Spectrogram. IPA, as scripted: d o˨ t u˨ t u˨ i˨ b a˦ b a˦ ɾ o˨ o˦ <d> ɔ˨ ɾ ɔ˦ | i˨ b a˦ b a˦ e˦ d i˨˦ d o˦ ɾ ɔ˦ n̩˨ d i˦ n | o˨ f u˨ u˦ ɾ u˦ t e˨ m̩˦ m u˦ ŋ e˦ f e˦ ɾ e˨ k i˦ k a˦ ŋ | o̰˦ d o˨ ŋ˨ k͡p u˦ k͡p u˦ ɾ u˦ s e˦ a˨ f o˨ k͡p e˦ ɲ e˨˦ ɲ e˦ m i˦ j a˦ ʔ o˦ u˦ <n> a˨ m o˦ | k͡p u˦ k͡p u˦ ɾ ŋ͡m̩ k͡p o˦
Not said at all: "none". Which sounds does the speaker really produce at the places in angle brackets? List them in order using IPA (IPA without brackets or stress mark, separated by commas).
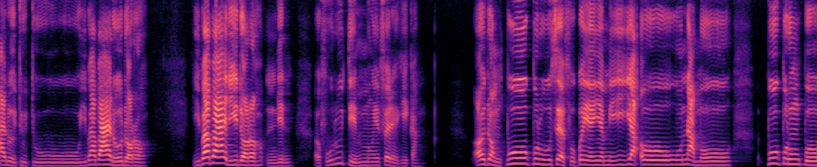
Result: d, n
